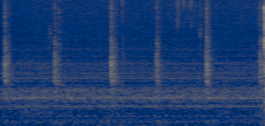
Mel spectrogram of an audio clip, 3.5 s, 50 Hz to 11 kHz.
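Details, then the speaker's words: Dell 486P/20 from the early 1990s reading a floppy disk: a faint hum with sharp, unhurried, uneven seek ticks roughly every 0.7 s, about half normal speed. The drive works but is sluggish, possibly just this model. "shouldn't have been the dis access sounds slow sounds like about half the speed normal it's not a very energetic drive maybe just this particular"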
